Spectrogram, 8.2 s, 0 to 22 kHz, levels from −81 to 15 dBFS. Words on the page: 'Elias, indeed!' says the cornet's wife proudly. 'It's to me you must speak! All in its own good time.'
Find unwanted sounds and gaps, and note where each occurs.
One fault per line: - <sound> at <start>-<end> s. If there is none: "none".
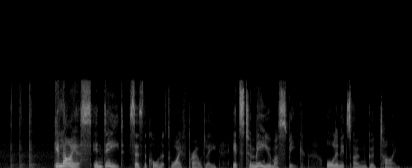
- tap at 0.2-0.9 s
- dropout at 3.3-3.4 s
